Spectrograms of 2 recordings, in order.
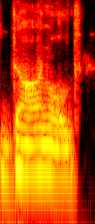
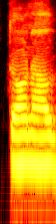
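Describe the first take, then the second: First: It is said in a plain English accent. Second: It is said with a foreign accent. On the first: "If you say it just in English" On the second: "if you say it with an accent"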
